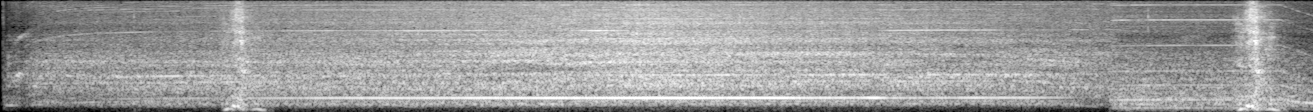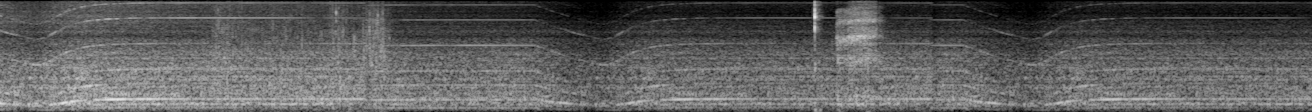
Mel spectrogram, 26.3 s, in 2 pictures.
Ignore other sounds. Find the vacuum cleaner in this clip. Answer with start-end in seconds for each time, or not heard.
0.0-26.2.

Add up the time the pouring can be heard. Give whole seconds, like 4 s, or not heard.
2 s.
